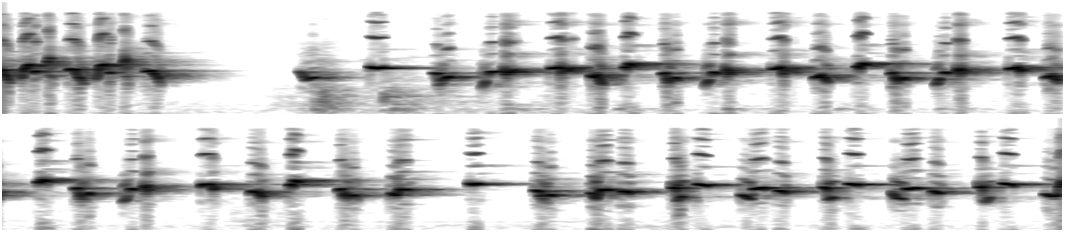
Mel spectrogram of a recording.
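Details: Yellow-vented bulbul pouring out a long, nonstop ropelan song, meant for training birds and luring wild bulbuls: after a short opening phrase and a brief pause, a steady string of bubbly, slurred notes follows, several per second.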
